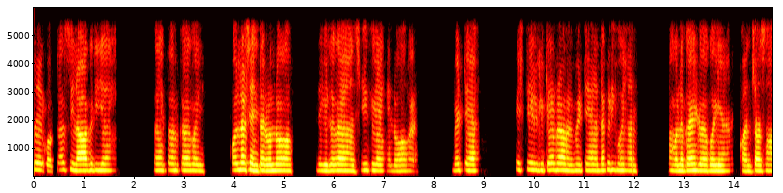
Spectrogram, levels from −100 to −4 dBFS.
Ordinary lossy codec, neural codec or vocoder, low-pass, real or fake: none; codec, 24 kHz, 3 kbps, HILCodec; 5.4 kHz; fake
